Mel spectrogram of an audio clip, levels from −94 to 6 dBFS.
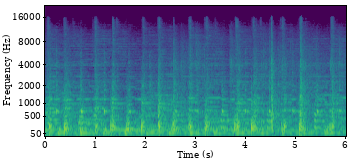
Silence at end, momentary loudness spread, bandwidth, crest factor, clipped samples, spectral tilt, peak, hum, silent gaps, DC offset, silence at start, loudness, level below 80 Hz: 0 s; 4 LU; 15.5 kHz; 16 dB; under 0.1%; -7.5 dB/octave; -4 dBFS; none; none; under 0.1%; 0 s; -22 LUFS; -30 dBFS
